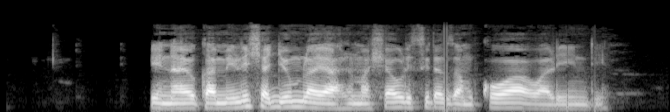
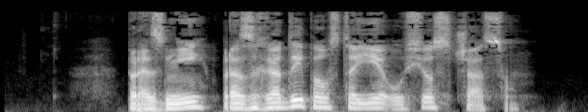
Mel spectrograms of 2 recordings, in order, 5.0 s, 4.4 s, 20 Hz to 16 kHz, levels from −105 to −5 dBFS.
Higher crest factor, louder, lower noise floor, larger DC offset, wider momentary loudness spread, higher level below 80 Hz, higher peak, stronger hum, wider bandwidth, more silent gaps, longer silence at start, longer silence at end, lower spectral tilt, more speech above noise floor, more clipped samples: about the same, 16 dB vs 16 dB; about the same, -16 LUFS vs -17 LUFS; first, -80 dBFS vs -68 dBFS; neither; about the same, 10 LU vs 9 LU; second, -58 dBFS vs -40 dBFS; about the same, -2 dBFS vs -2 dBFS; neither; second, 7.6 kHz vs 11.5 kHz; neither; first, 1.15 s vs 0.95 s; about the same, 0.5 s vs 0.55 s; first, -7 dB/octave vs -5.5 dB/octave; first, 65 dB vs 52 dB; neither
